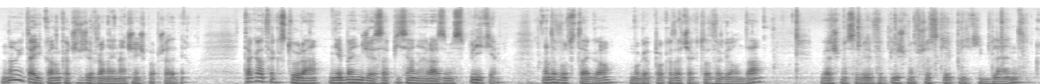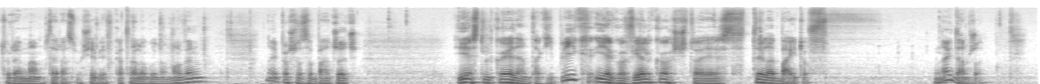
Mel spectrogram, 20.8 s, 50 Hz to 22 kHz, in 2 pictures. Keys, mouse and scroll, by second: 5.2 alt+F1, 5.7 alt+click, 6.8-7.8 alt+right drag, 8.3 alt+l, 8.5-9.5 typing, 9.9 Return, 11.4 =, 12.1 =, 13.5 alt+click, 14.2 alt+right click, 14.5 alt+click, 14.5 alt+middle click, 16.5-17.7 drag, 20.4 alt+click.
